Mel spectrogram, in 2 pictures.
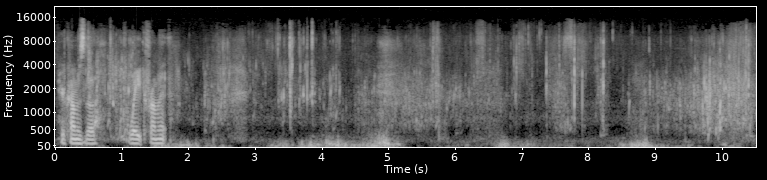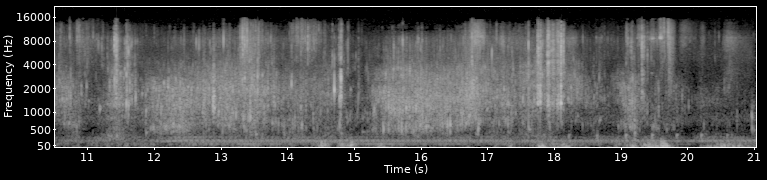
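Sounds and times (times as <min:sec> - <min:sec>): water lapping against board: 0:00.2 - 0:21.0
faint low hum: 0:12.3 - 0:21.0.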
